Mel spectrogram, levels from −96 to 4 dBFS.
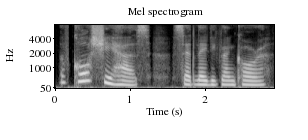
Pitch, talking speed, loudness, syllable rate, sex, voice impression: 220 Hz, 145 wpm, -16 LUFS, 4.4 syllables/s, female, very feminine, very young, very thin, slightly tensed, slightly weak, bright, soft, clear, fluent, slightly raspy, very cute, intellectual, very refreshing, sincere, very calm, friendly, very reassuring, very unique, elegant, slightly wild, very sweet, slightly lively, kind, slightly sharp, slightly modest, light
